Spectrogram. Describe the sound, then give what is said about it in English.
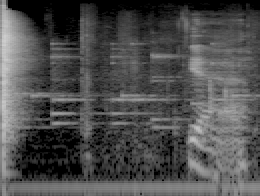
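A single sharp hand clap, made on a count of three, snaps out loudly at the start and quickly fades, followed by a faint steady electronic tone and a brief murmur of voices. “clap after three. One, two, three.”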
